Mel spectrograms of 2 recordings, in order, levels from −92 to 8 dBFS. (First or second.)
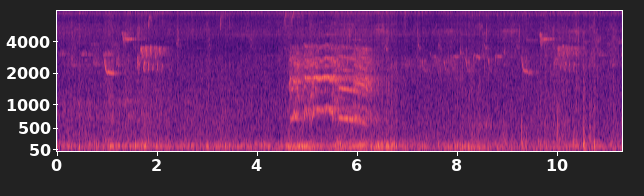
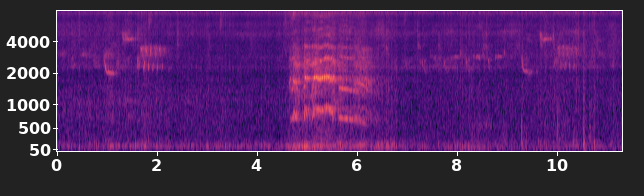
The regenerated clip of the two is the second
